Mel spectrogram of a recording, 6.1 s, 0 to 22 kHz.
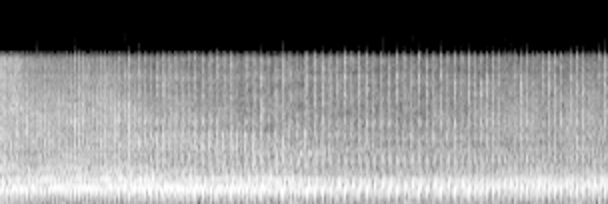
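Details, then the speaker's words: Gilera DNA 125 scooter running at a fast idle with no exhaust fitted, after its spark plug was reconnected: loud, raw, crackling, unmuffled pulses popping steadily; a replacement exhaust is needed. "cool we know that one's fine obviously we need an exhaust order and exhaust"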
